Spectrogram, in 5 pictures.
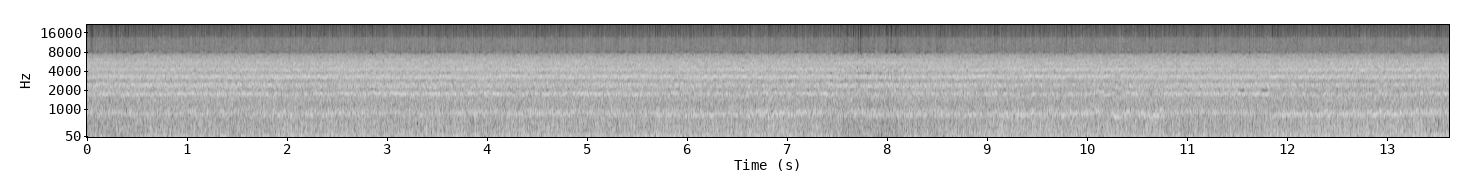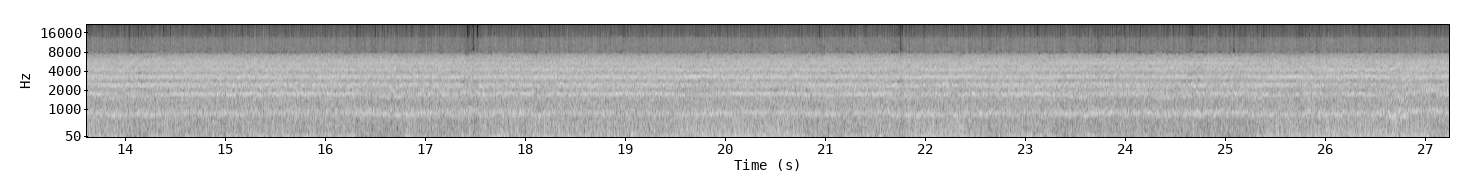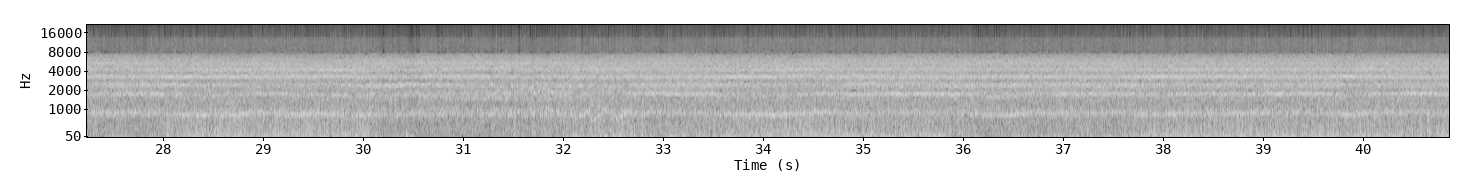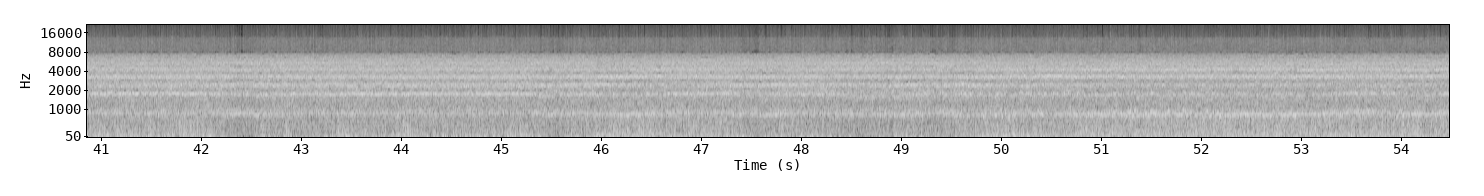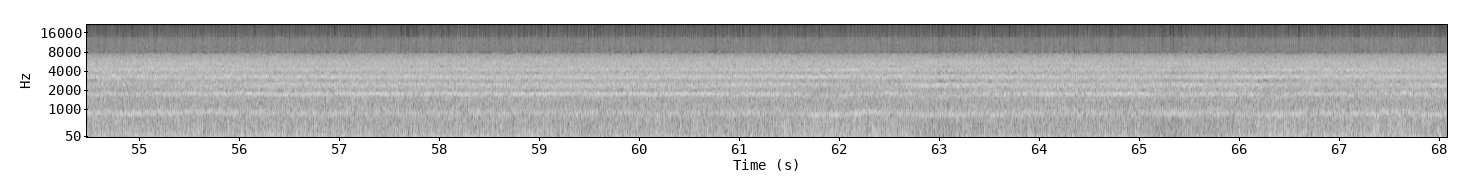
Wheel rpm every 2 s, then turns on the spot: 230, 220, 230, 220, 220, 220, 220, 230, 230, 230, 230, 220, 220, 230, 210, 210, 220, 230, 230, 230, 230, 230, 230, 220, 220, 210, 210, 230, 230, 230, 230, 230, 230, 230.
none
